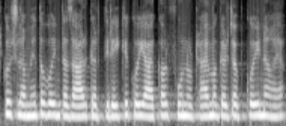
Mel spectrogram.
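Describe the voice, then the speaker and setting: A woman's voice: fairly high pitch, monotone, fairly quick, dark tone, highs cut off. A woman reading a romance novel aloud as scripted narration, voicing all the characters herself. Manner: reads every character's lines in her own voice. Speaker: novel reader.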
